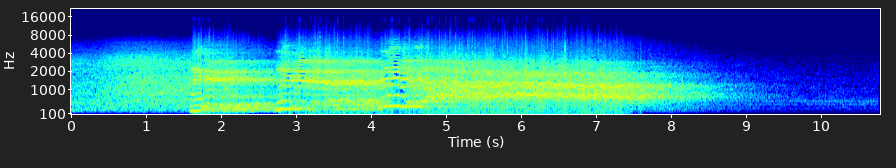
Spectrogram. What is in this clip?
Manic evil laugh
Recorded under a long, dark, low bridge on my local canal. Me laughing. Slowed by 5% in Audacity. The result? -a chilling, maniacal, evil laugh.
Recorded late at night in fog - so it felt scary even to us. Recorded using a Sennheiser MKE300 'shotgun' mic.
It was saved... but nothing can save you! "Muh, muh, muh ha ha haaaaa!"
horror, manic, evil, chilling, laugh, echo, fear, scary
